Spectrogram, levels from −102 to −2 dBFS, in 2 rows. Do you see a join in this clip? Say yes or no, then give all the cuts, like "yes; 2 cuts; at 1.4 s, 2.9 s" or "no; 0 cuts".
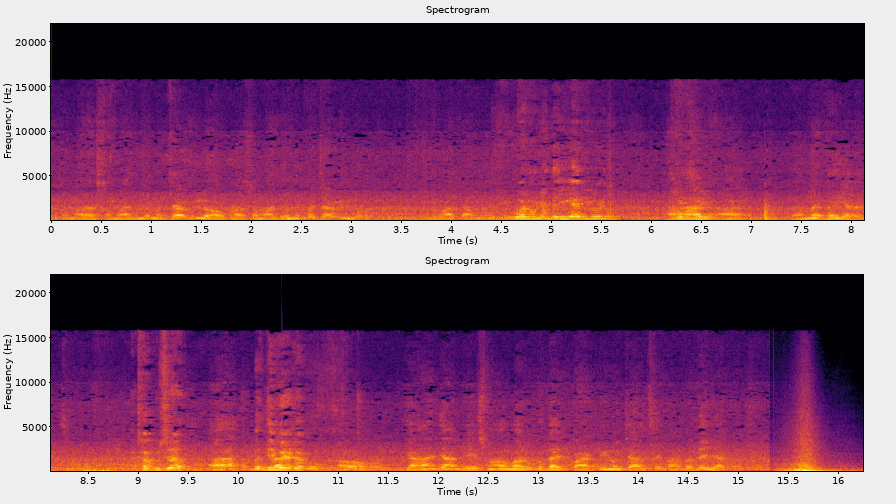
yes; 1 cut; at 15.3 s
